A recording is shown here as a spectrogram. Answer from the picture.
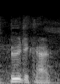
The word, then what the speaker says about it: Boudicca: Boudicca, Boadicea, on stage here at the Globe, it's being pronounced as Boudicca.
